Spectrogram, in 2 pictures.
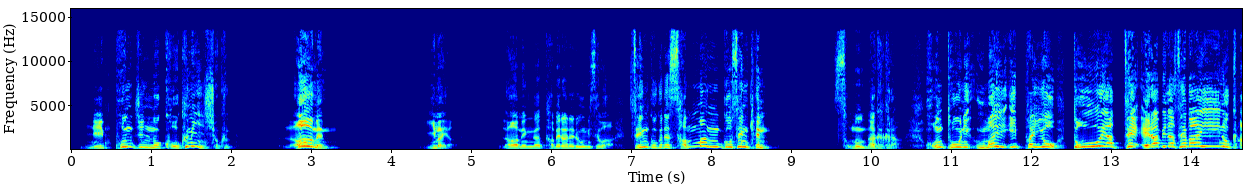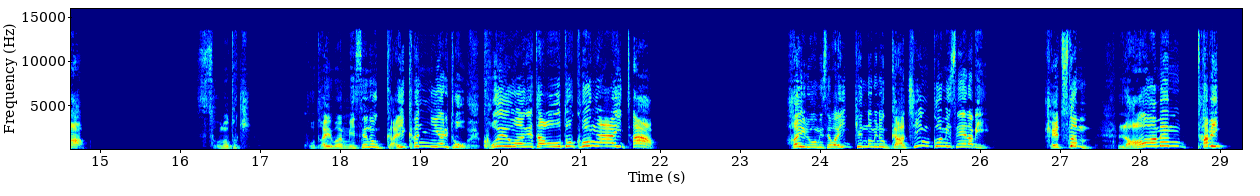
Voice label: narration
